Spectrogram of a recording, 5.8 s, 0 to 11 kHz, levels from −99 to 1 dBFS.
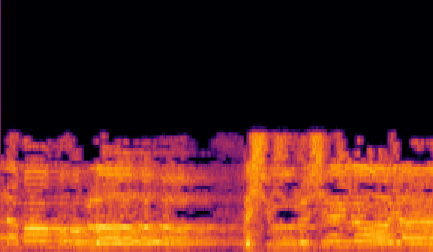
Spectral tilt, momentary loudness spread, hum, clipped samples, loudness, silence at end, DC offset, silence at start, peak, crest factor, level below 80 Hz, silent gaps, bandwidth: -7.5 dB/octave; 9 LU; none; under 0.1%; -15 LUFS; 0 s; under 0.1%; 0 s; 0 dBFS; 16 dB; -56 dBFS; none; 5.4 kHz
